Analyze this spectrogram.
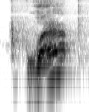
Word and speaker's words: lap: flab or cap cab lap lab so when it ends in B the vowel will be longer when it ends in P the vowel is going to be shorter and the way that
